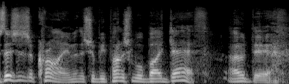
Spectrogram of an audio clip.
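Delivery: ordinary delivery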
